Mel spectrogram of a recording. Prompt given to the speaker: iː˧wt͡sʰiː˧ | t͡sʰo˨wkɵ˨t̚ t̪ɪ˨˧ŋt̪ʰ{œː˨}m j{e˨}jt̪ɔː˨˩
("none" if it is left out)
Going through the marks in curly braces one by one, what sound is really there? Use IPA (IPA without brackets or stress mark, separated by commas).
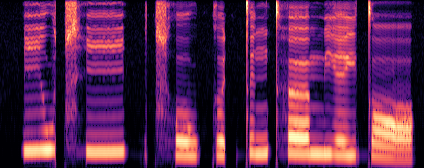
œː˨, e˨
